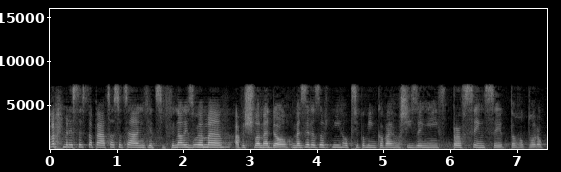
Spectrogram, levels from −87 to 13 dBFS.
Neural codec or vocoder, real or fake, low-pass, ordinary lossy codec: codec, 16 kHz, 1.1 kbps, Voila-Tokenizer; fake; 7.2 kHz; MP3, 64 kbps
